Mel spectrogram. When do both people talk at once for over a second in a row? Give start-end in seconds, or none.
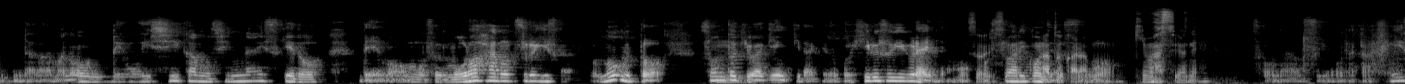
9.7-11.3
